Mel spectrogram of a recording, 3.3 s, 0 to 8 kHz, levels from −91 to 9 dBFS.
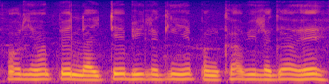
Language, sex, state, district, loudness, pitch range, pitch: Hindi, male, Uttar Pradesh, Lucknow, -13 LUFS, 165-180 Hz, 175 Hz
